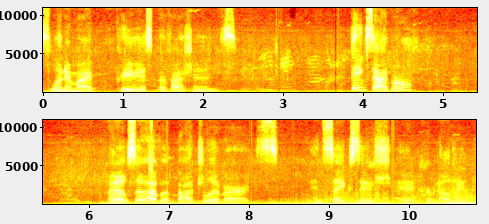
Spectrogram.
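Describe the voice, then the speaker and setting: Over noticeable background noise and audible room echo, a woman speaks at a fairly slow pace with long, frequent pauses. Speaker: YouTuber. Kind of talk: casual livestream chat.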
